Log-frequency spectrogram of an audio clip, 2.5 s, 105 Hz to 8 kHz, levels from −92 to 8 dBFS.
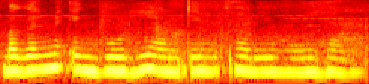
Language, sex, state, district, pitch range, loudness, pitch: Hindi, female, Goa, North and South Goa, 205-220 Hz, -14 LUFS, 215 Hz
